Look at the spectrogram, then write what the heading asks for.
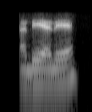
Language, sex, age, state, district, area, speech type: Malayalam, female, 45-60, Kerala, Pathanamthitta, rural, conversation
